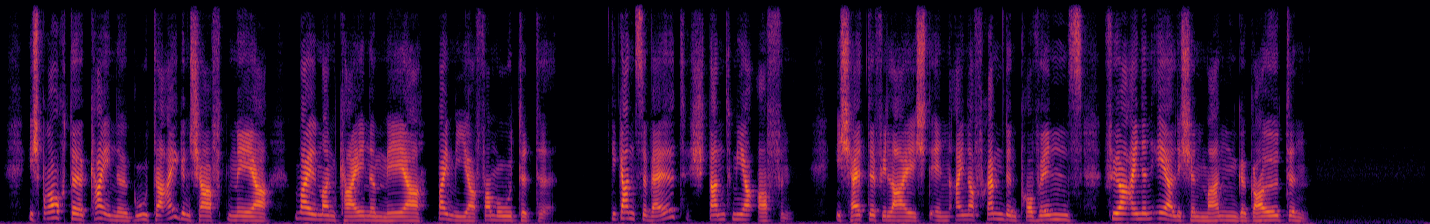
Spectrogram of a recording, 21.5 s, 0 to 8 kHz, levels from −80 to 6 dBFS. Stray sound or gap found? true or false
false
